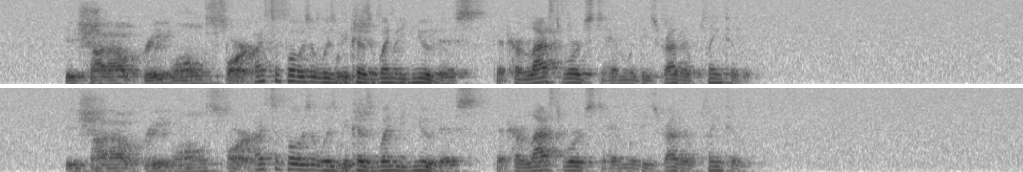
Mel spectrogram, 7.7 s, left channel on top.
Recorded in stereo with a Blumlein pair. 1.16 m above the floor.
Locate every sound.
0.5 s a man speaking: 65° left, 3.5 m; by 2.9 s 55° left, 5.5 m
1.9 s a man speaking: 15° left, 1.8 m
